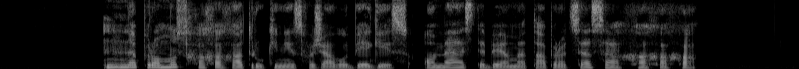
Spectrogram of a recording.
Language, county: Lithuanian, Kaunas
